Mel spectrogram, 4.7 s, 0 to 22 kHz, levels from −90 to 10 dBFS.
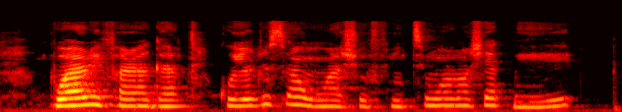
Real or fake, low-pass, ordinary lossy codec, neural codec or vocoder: fake; 9.9 kHz; AAC, 64 kbps; vocoder, 22.05 kHz, 80 mel bands, WaveNeXt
